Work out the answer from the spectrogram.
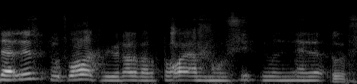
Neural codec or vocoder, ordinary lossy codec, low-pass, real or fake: codec, 16 kHz in and 24 kHz out, 0.9 kbps, LongCat-Audio-Codec, four codebook decoder; Opus, 32 kbps; 10.8 kHz; fake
